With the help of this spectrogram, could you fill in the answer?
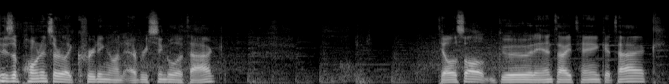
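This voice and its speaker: A man streaming and commentating a video game tournament in a laid-back, wry, teasing way, calling viewers "brother" and "man". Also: fairly low pitch.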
